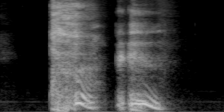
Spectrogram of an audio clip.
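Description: Someone nearby clears their throat in two harsh, voiced bursts, close and fairly loud, with silence before and after.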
